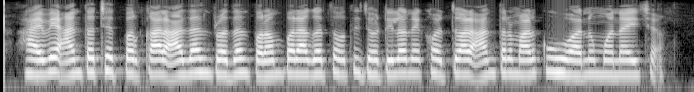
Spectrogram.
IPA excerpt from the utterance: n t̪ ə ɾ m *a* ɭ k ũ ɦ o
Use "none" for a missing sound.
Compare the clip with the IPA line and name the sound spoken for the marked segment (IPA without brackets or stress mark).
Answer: a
